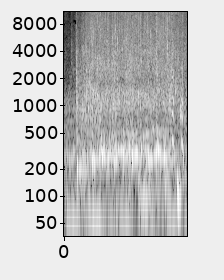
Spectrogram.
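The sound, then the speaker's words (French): A toilet flushes in a loud, steady rush of swirling water that gurgles and splashes for about two and a half seconds, then trails into a brief trickle at the end. “Et tu nous prouves en tirant la chasse que t'es bien aux toilettes, hein, tu triches pas.”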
